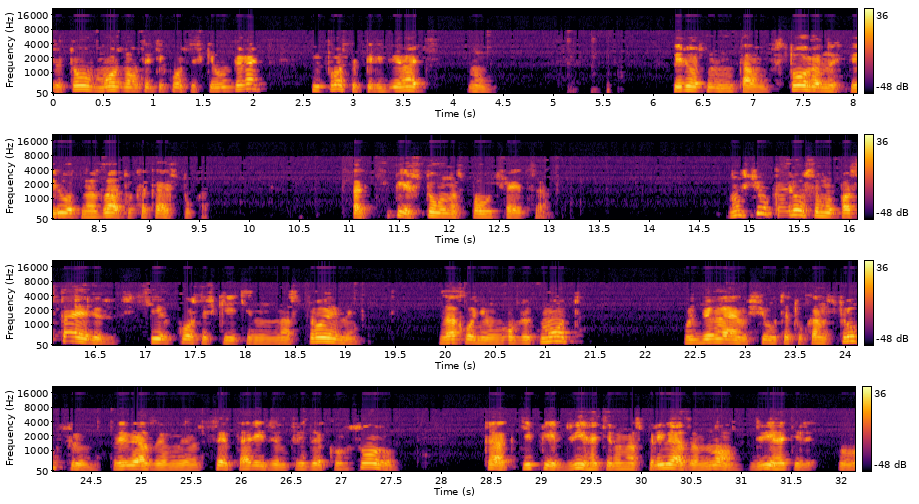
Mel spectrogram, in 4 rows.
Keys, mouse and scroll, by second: 0.6 click, 3.2-4.6 drag, 5.6 ctrl+z, 9.4 KP_3, 10.9-13.3 shift+middle drag, 18.7 shift+middle click, 20.1 click, 23.1 click, 24.7-27.2 drag, 30.8 click.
